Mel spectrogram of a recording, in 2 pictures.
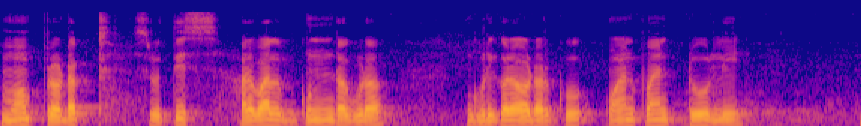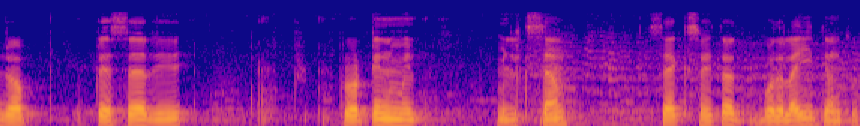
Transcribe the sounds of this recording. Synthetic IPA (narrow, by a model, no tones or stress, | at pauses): mɔ̃pɾɔɖɔkʈ | sɾut̪is | hɔɾbalɡuɳɖɔɡuɽɔ | ɡuɽikɔɾɔːɾɖɔɾkuwanpɔjɳʈʈːuli | ɾɔ | pɾesaɾi | pɾoʈin | milksam | seksɔɦit̪ɔbɔd̪ɔlajd̪iɔnt̪u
